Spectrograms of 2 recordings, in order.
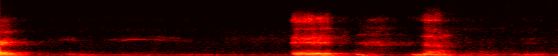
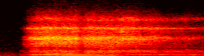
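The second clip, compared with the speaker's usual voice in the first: long, weary exhale; a loud tired sigh; heavy sigh; 10 semitones higher, 4 dB louder than usual. Real, not acted. Sigh after "it's real serious.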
